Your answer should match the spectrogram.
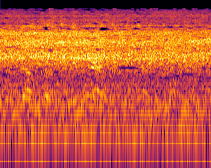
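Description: Steady low engine hum, with people talking over it.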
